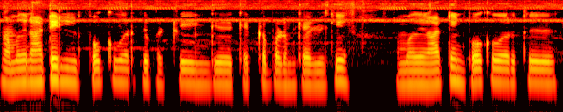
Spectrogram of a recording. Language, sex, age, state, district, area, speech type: Tamil, male, 30-45, Tamil Nadu, Tiruvarur, rural, spontaneous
